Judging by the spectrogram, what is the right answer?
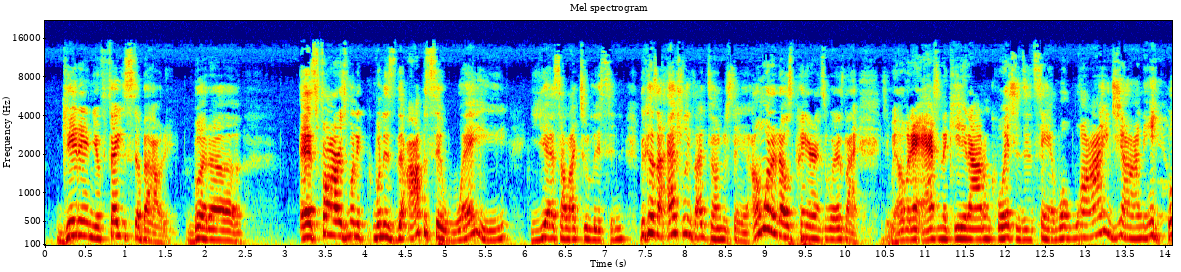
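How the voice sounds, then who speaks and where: A woman speaks at a medium pitch and a fairly quick pace, somewhat breathy, with an animated tone and lively intonation. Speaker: radio talk show host. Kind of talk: casual radio chat. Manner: fast.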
